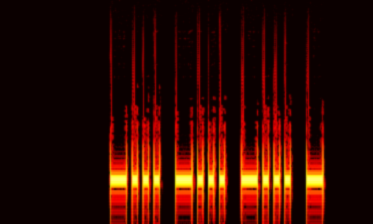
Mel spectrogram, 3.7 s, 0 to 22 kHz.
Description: Morse code, heard as a keyed tone, about 22 wpm, 700 Hz. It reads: BBBT
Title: All Cut Numbers - 4-Digit 22wpm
